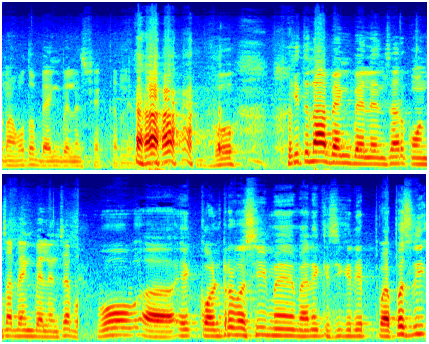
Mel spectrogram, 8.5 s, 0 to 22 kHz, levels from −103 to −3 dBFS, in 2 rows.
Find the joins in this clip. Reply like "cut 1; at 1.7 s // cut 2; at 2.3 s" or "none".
cut 1; at 5.0 s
